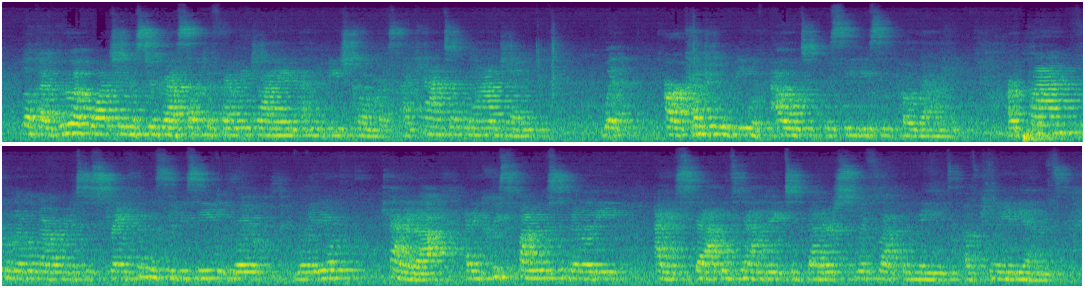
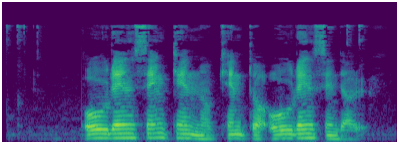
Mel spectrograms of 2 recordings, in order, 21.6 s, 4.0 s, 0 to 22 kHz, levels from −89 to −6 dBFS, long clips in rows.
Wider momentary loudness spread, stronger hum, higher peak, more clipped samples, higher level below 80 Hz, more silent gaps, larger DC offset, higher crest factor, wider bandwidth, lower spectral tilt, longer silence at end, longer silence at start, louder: about the same, 8 LU vs 9 LU; neither; first, 0 dBFS vs -6 dBFS; neither; first, -40 dBFS vs -54 dBFS; neither; neither; about the same, 16 dB vs 20 dB; first, 18 kHz vs 12 kHz; first, -6 dB/octave vs -4.5 dB/octave; second, 0 s vs 0.3 s; second, 0 s vs 0.15 s; first, -17 LUFS vs -25 LUFS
